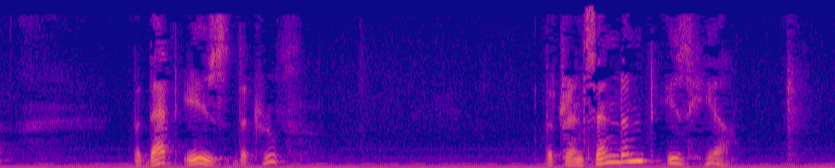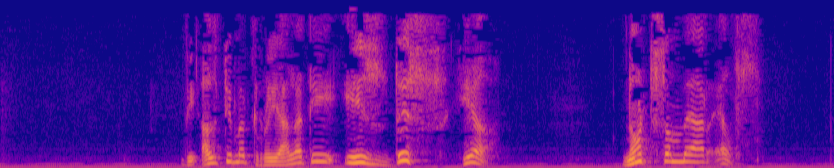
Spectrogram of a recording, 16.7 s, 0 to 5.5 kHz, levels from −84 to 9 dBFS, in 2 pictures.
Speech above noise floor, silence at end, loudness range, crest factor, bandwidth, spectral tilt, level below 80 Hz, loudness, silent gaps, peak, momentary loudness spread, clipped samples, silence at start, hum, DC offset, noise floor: 23 dB; 0 s; 15 LU; 22 dB; 5.4 kHz; -7.5 dB/octave; -46 dBFS; -23 LUFS; none; -4 dBFS; 21 LU; under 0.1%; 0 s; none; under 0.1%; -46 dBFS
